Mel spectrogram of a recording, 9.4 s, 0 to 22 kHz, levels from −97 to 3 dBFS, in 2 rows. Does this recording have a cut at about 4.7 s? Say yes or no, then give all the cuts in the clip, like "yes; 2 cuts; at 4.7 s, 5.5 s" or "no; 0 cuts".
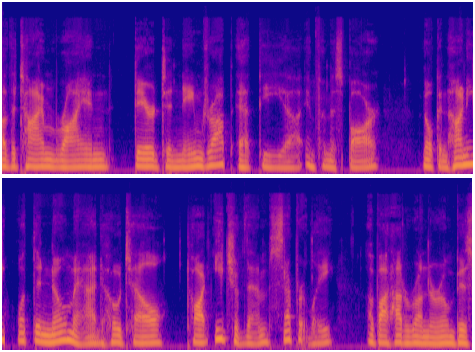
yes; 1 cut; at 4.7 s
